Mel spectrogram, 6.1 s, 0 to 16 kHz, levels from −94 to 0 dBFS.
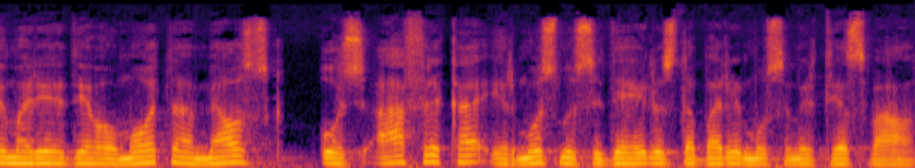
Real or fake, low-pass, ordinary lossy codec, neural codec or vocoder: real; 14.4 kHz; AAC, 64 kbps; none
